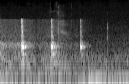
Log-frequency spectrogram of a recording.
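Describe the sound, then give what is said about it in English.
A quiz countdown clock ticks steadily, three crisp, evenly spaced ticks about half a second apart, then a fainter fourth, with nothing else sounding and no voices. “The clock is out of order.”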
